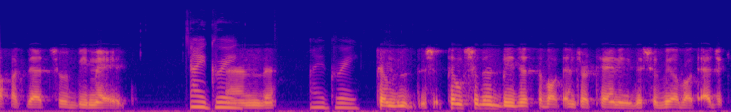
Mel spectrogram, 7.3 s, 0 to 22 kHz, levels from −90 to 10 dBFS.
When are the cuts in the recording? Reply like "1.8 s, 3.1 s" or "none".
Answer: none

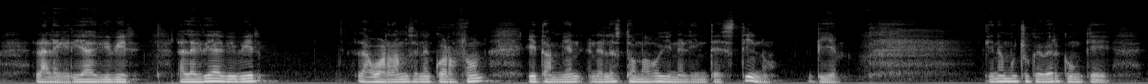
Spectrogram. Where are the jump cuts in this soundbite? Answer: 9.9 s

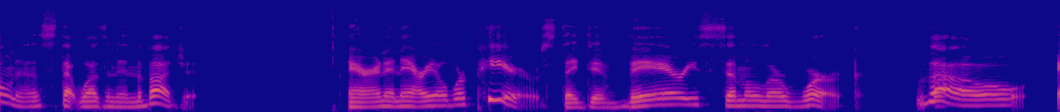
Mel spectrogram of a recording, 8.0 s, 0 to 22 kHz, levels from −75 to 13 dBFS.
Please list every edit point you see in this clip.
2.6 s

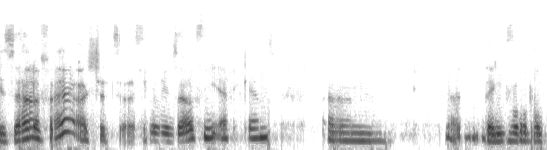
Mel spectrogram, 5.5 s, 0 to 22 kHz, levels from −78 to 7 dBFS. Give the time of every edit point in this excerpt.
none

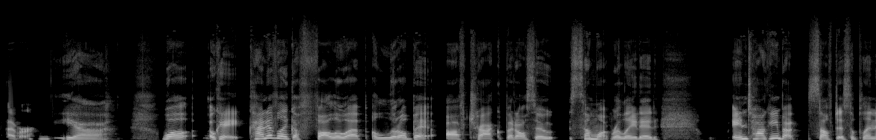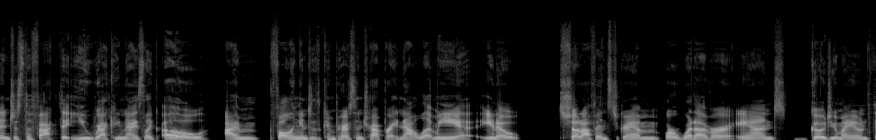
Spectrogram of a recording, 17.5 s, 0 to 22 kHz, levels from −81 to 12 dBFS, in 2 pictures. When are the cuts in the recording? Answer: none

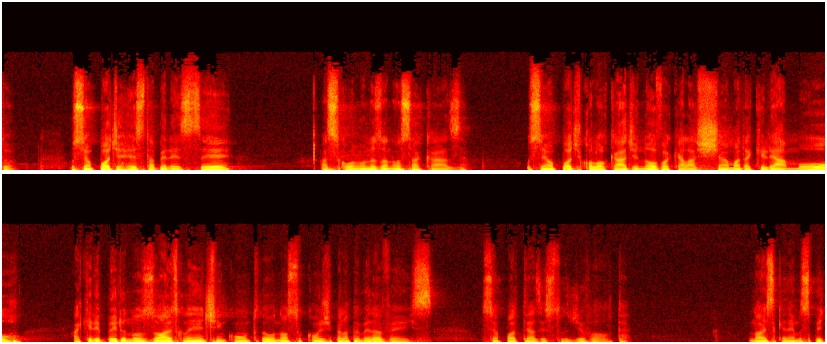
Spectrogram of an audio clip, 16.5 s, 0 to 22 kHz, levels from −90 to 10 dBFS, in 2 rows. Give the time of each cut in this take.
none

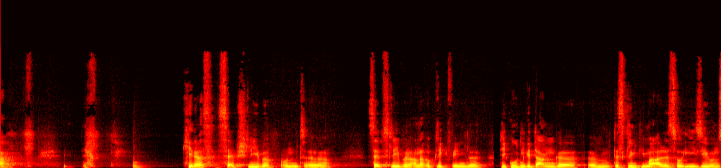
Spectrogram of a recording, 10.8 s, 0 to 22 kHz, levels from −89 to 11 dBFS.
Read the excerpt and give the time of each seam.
4.2 s, 7.4 s, 8.8 s

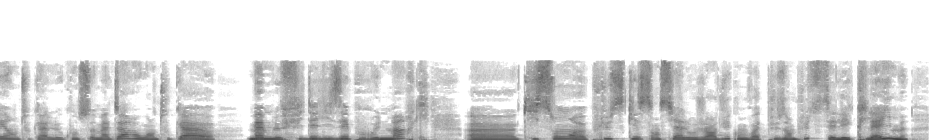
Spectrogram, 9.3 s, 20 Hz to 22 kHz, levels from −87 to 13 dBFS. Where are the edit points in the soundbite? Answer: none

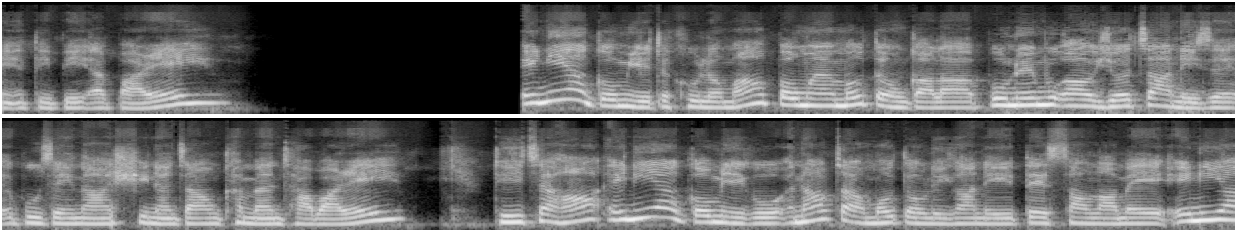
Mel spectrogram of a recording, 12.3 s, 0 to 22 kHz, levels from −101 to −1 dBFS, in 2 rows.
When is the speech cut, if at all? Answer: 6.7 s

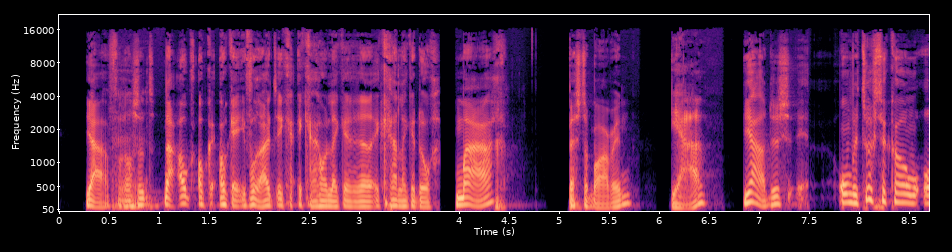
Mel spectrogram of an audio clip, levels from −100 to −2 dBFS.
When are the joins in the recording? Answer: 3.8 s, 6.7 s

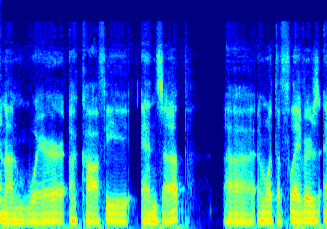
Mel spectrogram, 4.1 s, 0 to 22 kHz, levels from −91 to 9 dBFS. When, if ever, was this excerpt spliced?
none

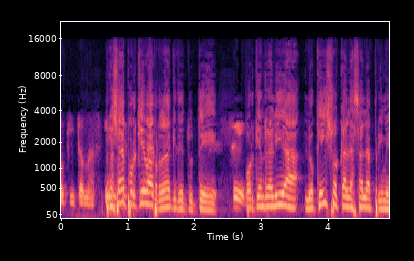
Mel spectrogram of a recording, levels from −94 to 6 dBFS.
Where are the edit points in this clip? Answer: 1.4 s

